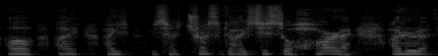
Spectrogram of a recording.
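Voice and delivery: soft, low, halting complaint; hesitant doubter. Acted. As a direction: act out weary, faltering doubt. Acts out a hesitant believer.

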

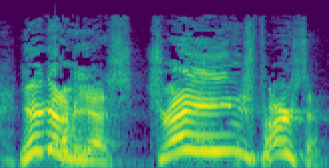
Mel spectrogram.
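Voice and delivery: slow, loud, high proclamation; emphatic declaration. Real, not acted. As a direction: proclaim it to the whole church. Emphatic pronouncement.

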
